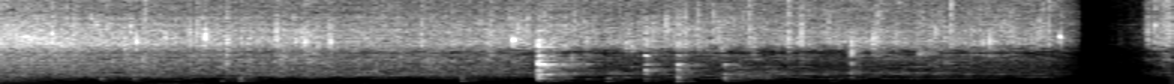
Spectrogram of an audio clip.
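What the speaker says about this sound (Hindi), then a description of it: "अब हम इसको गोल्डन ब्राउन होने तक फ्राई कर लेंगे।" Onions fry in hot oil in a pan for degi chana pulao, giving a steady close sizzle with small stirring scrapes and crackles throughout, briefly cut off near the end.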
